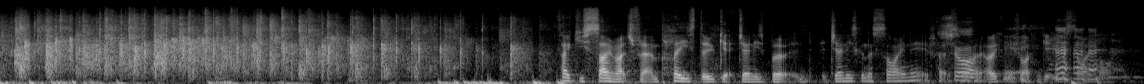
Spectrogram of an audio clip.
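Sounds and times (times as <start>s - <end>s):
audience round of applause: 0.0s - 5.6s
speech: 5.6s - 11.2s
laughter: 9.9s - 11.4s.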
